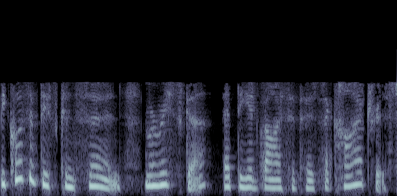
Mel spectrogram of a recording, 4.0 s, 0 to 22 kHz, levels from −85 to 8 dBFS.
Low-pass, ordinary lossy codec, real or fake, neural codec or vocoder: 7.2 kHz; AAC, 16 kbps; real; none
